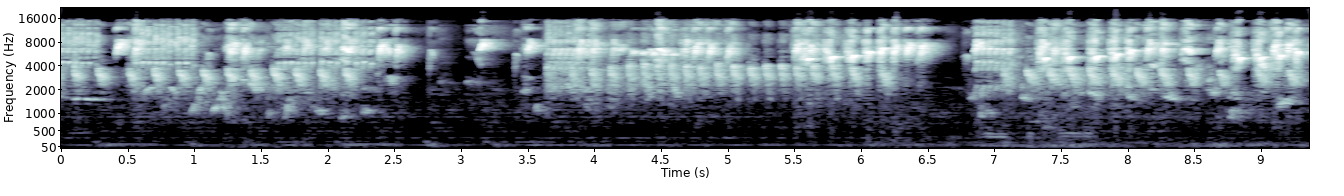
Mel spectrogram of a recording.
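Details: Male brown-throated sunbird, emotional and provoking a cucak jenggot (grey-cheeked bulbul), sings rapid high chirps in three long bursts separated by short silences, with thin, slurred whistles on top.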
